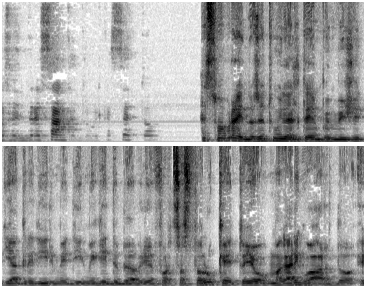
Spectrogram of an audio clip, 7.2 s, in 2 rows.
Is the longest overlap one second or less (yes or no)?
yes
